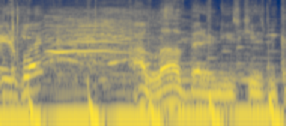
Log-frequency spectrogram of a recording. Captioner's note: cheering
